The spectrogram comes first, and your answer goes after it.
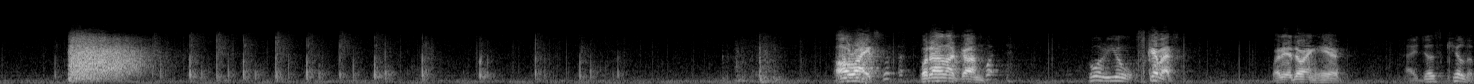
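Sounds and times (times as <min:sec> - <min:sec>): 
loud thump: 0:00.7 - 0:01.8
footsteps descending stairs: 0:01.6 - 0:06.4
speech: 0:08.4 - 0:10.0, 0:10.9 - 0:11.9, 0:12.7 - 0:14.7.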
